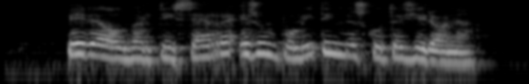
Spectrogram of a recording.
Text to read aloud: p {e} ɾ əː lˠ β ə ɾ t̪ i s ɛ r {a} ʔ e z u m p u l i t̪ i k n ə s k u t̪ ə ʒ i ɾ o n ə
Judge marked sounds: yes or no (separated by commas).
yes, no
